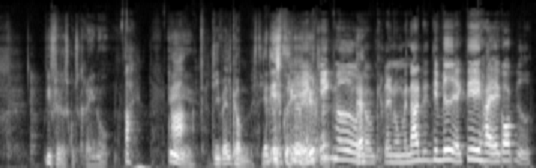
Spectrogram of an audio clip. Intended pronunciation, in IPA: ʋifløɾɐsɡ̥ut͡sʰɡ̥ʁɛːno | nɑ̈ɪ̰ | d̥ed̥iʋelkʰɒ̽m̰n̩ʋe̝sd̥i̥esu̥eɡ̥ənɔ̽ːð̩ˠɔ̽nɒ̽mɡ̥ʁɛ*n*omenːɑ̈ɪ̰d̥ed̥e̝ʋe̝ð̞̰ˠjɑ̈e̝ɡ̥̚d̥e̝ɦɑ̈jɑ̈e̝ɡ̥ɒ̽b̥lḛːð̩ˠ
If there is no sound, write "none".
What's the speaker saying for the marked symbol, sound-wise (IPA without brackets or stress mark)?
n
